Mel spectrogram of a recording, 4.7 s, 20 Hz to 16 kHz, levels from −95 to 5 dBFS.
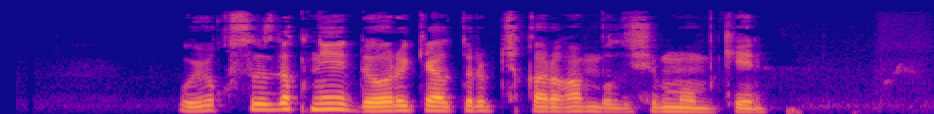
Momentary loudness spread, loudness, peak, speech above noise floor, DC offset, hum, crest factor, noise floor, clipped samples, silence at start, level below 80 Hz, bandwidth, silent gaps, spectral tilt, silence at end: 8 LU; -23 LUFS; -6 dBFS; 49 dB; under 0.1%; none; 18 dB; -71 dBFS; under 0.1%; 0.9 s; -66 dBFS; 11.5 kHz; none; -6 dB/octave; 0.7 s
